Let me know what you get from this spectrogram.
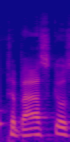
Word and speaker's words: Tabasco: I always thought they looked like tobacco sauce. Or how do you say it? – Tabasco? – Tabasco sauce mixed with beef gravy.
